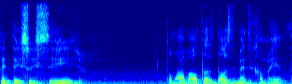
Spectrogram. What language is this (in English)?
Portuguese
